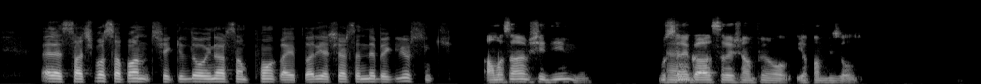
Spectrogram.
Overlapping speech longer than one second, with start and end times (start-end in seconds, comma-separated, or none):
none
